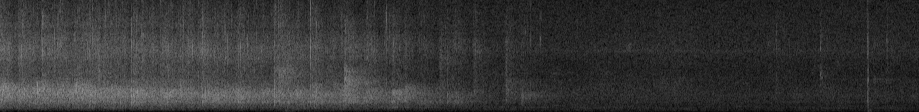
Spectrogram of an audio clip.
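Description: A church congregation applauds to welcome a speaker, a dense, steady clapping that is loud at first, then thins and fades away over the last few seconds.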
